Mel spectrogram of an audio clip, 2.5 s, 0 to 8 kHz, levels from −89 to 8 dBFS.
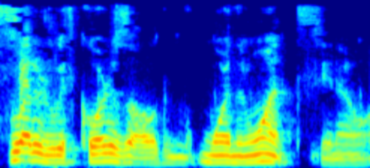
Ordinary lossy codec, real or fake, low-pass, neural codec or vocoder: MP3, 32 kbps; real; 7.2 kHz; none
